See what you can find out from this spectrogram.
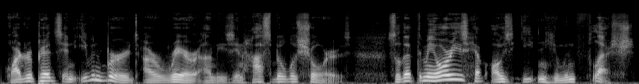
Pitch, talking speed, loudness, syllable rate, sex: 115 Hz, 180 wpm, -19 LUFS, 5.6 syllables/s, male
